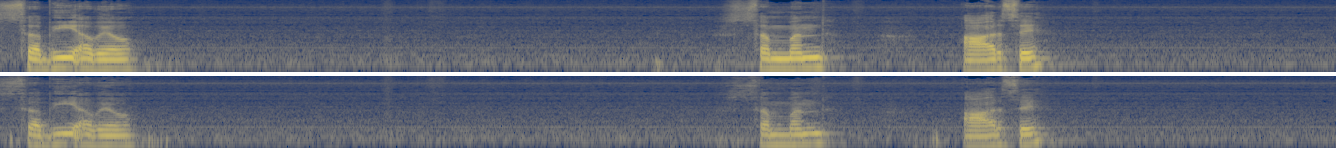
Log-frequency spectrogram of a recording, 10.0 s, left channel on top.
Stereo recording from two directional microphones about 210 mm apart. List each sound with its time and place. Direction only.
0.2 s speech: 40° left (ahead or behind)
5.6 s speech: 40° left (ahead or behind)
7.2 s speech: 45° left (ahead or behind)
